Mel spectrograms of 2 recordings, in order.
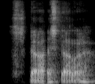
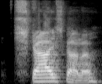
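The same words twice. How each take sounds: First: Breathy whispered repeat of "Sky Scanner". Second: Said in the usual way. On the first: Shown as a demonstration. Repeats site name under breath.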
